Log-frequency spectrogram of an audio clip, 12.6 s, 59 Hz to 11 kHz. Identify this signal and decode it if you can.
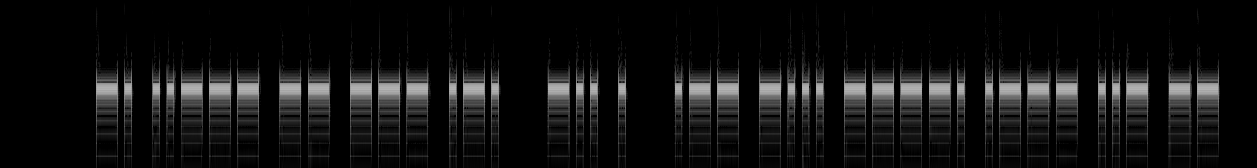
Morse code, heard as a keyed tone, about 17 wpm, 700 Hz. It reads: N2MOR DE WB9JUM
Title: USA Callsign DE Callsign 17wpm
